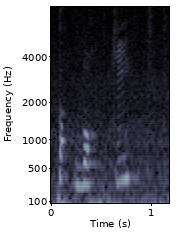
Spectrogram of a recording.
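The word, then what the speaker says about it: 떡볶이: Tokbokki. Alam ng lahat to, syempre. Si rice cake. Tok-bok-i. Tok-bok-ki. Sa unang syllable natin, itong si tok, yung ginamit natin.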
